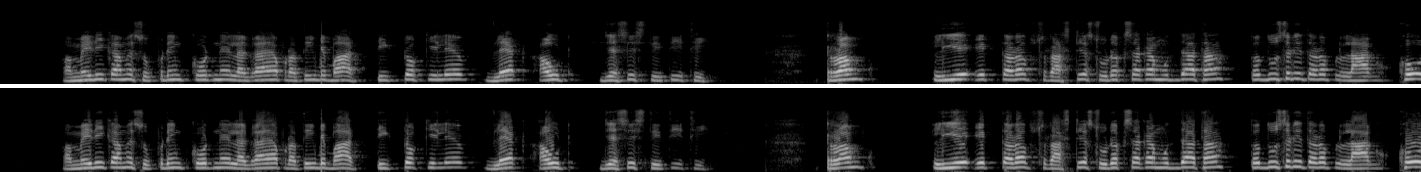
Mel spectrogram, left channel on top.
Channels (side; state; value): both; normal; correlation 0.39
